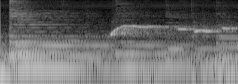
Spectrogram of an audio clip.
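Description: A strummed chord on a nylon-string classical guitar rings on, and about a second in a whistled melody comes in over it, sliding up to a high held note and then stepping between notes.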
